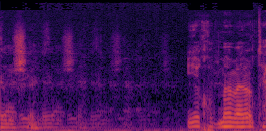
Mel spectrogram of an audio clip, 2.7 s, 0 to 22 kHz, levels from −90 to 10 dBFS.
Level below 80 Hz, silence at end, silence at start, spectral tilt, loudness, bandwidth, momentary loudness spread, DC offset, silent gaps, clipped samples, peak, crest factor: -52 dBFS; 0 s; 0 s; -4 dB/octave; -34 LUFS; over 20 kHz; 21 LU; 0.2%; none; under 0.1%; -14 dBFS; 20 dB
